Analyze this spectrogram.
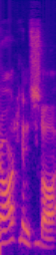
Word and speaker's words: Arkansas: the truth it is illegal to mispronounce the name of the State Arkansas so if somebody comes down there and says it's nice to be in AR Kansas you g get arrested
